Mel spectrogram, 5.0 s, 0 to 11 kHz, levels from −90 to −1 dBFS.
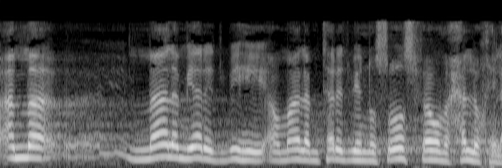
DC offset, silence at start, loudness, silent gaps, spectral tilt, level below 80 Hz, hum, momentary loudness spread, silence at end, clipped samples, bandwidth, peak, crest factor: under 0.1%; 0 s; -23 LUFS; none; -6.5 dB/octave; -58 dBFS; none; 13 LU; 0 s; under 0.1%; 7.4 kHz; -8 dBFS; 14 dB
